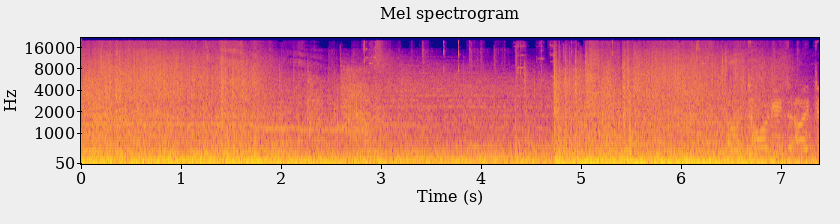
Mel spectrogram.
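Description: A destroyed tank blows up in MechWarrior 5: loud, rumbling blast noise that roars continuously, then surges again with a fresh heavy burst about two-thirds through, amid ongoing battle din.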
